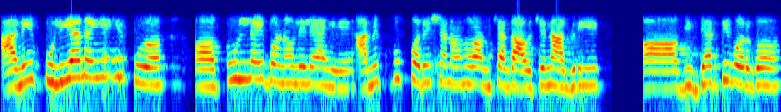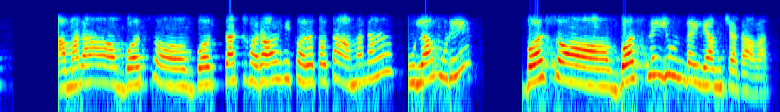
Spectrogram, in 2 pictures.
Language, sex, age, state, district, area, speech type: Marathi, female, 30-45, Maharashtra, Nagpur, rural, conversation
